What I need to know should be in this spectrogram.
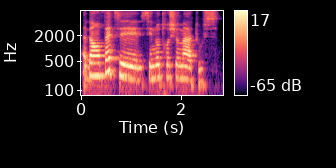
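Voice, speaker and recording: Calm woman reading aloud. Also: medium pitch, measured pace. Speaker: reader in prayer group. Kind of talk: reading a spiritual text aloud.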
